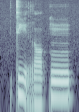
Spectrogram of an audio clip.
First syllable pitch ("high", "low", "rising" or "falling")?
falling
